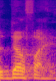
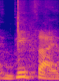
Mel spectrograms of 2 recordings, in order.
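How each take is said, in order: First: "Delphi" said DEL-fye, with an l and f; mistaken name reading. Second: "Deep Thigh" said DEEP-thigh, with p and th; corrected name reading. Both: Shown as a demonstration. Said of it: "My, my apologies".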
